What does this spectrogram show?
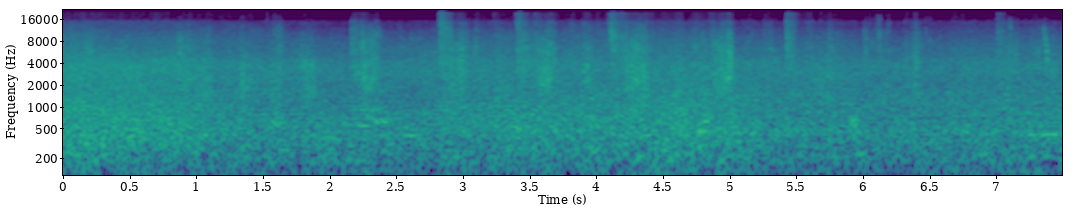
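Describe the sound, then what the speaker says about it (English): Steady ocean surf washes across a beach in a continuous broad roar, with faint scattered crunches that may be footsteps of people walking up, for a commercial soundtrack. "I actually use the sound of the waves and the actual footsteps of them walking up here"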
